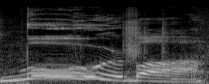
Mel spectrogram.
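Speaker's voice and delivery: croaking, hoarse troll creature voice. Narrator voices a caged troll from behind the bars, in a hoarse croak. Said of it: "A hoarse croak comes from behind the bars".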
